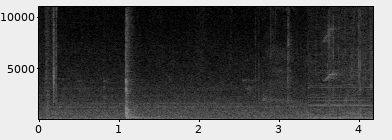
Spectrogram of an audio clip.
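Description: Steady low rumble of outdoor background noise with two sharp clicks in the first second or so. Near the end it gives way to a steady electrical hum.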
